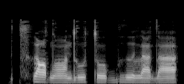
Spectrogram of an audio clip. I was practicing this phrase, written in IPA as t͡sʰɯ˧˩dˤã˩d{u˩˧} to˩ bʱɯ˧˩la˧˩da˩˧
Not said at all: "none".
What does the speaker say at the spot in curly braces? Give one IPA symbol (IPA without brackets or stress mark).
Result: u˩˧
